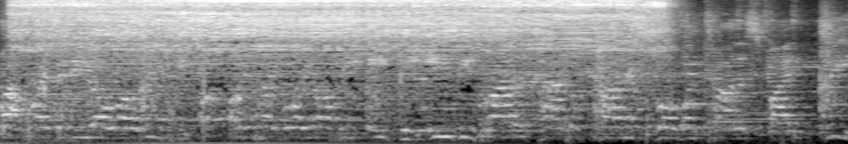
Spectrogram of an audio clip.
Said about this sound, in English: That's the sound of a tattoo gun.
